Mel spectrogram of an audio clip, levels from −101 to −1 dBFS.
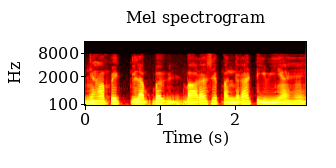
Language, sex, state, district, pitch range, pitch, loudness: Hindi, male, Uttar Pradesh, Ghazipur, 120-145 Hz, 130 Hz, -18 LUFS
